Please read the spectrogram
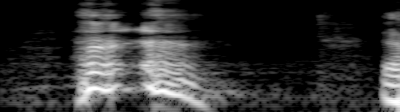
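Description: A man clearing his throat once into a desk microphone, about half a second in, with a falling voiced note.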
